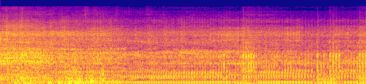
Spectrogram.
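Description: A motorcycle engine idles with a steady putter.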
